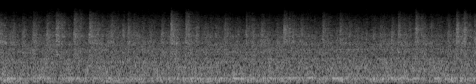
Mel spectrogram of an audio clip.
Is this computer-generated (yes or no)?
no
